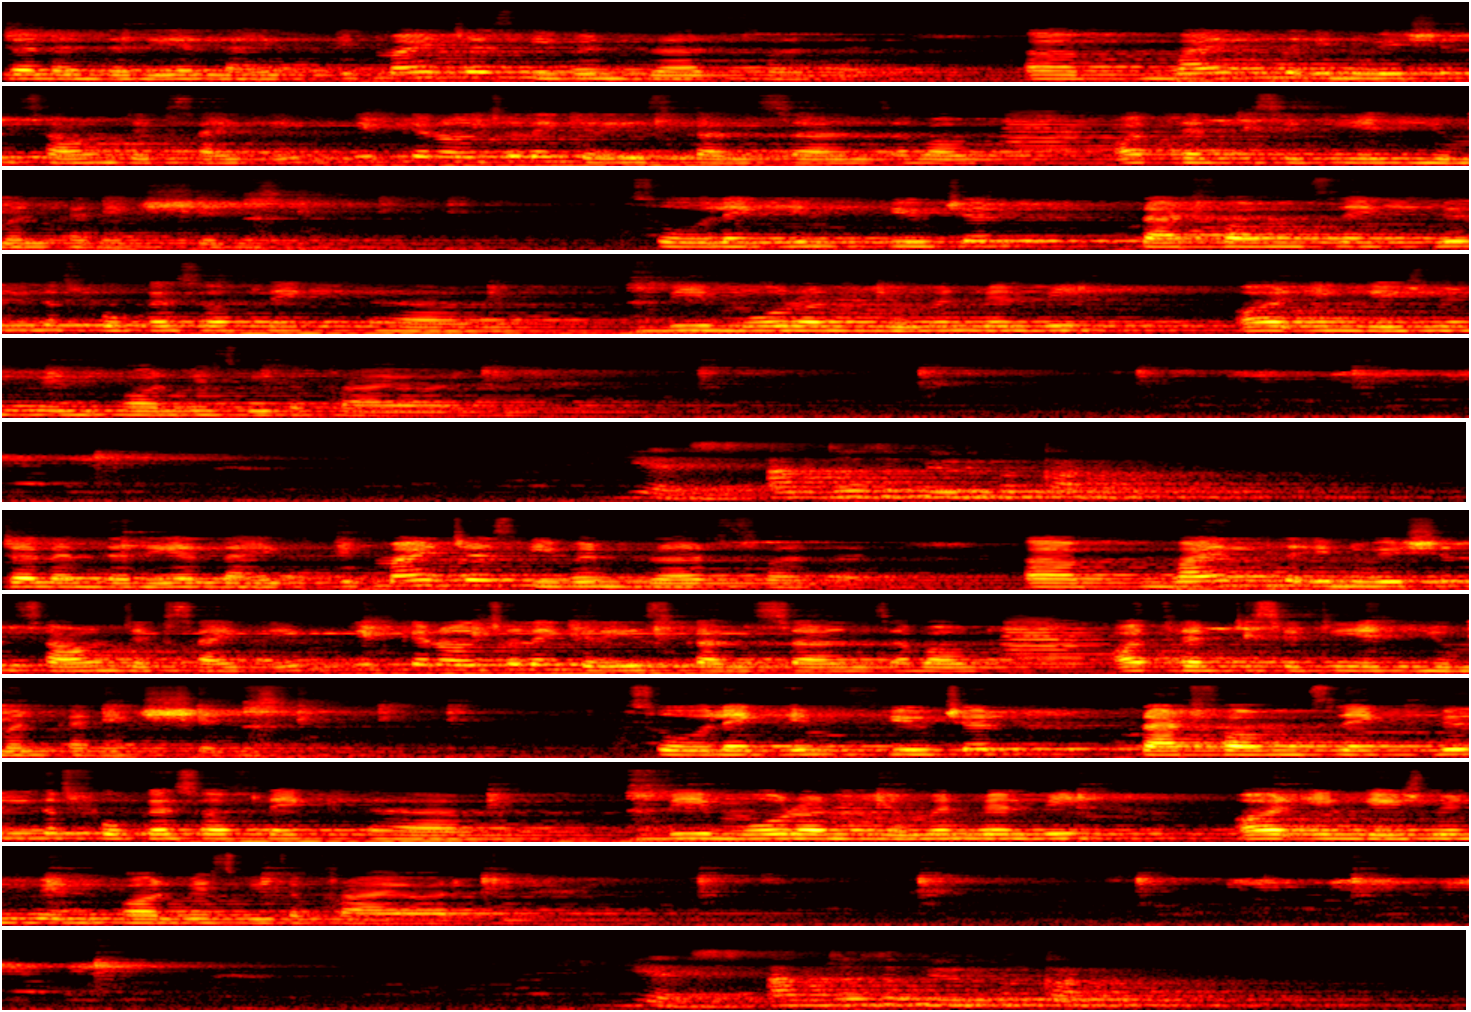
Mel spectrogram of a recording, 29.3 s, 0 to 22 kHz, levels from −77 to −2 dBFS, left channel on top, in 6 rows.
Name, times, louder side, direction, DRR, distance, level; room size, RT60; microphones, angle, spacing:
voice 1, 0.0-11.4 11.9-16.5 16.7-21.5 21.9-22.0 22.6-22.8 23.3-25.0, right 4 dB, 35° right, 4 dB, 1.3 m, -31 dB
voice 2, 26.4-28.0, left 1 dB, 25° left, -4 dB, 5.8 m, -37 dB
21.5 x 17.0 x 7.0 m, 2.6 s
head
